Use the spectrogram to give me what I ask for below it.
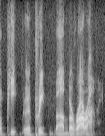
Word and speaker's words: Preet Bharara: It was other folks in the Justice Department that were responsible for the prosecution of, well, it was, you know, Preet Bharara. Did I pronounce that correctly? – Yes.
